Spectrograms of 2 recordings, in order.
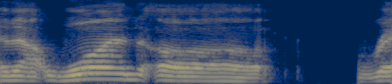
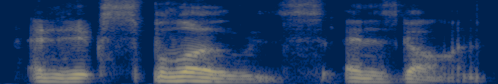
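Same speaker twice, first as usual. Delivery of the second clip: ordinary delivery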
